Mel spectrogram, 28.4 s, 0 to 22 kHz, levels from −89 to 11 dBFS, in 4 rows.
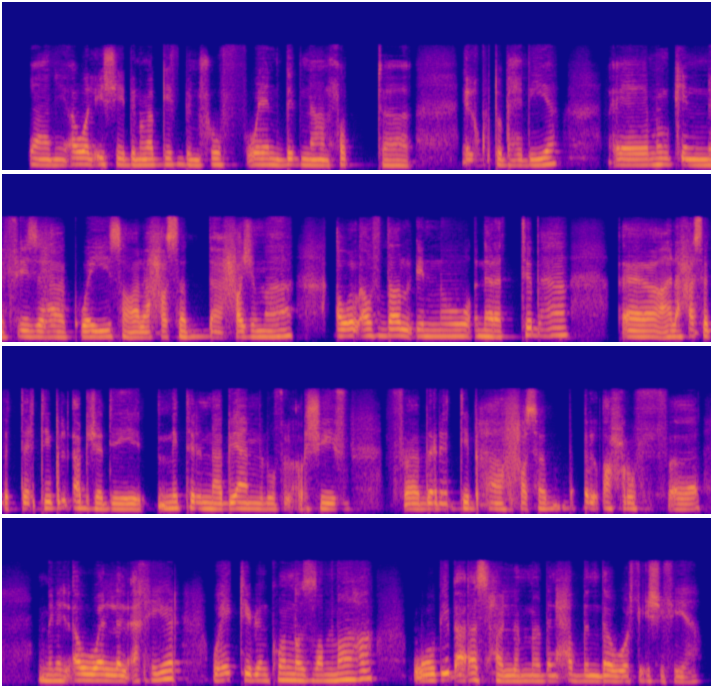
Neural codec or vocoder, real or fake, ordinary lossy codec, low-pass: codec, 16 kHz, 1 kbps, X-Codec, HuBERT features, trained on general audio; fake; none; none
